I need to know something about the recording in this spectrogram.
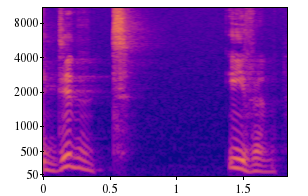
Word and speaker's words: didn't: And here I what I said I didn't even I didn't say didn't even. We call that the ghost T. As a native speaker, I hear the T.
